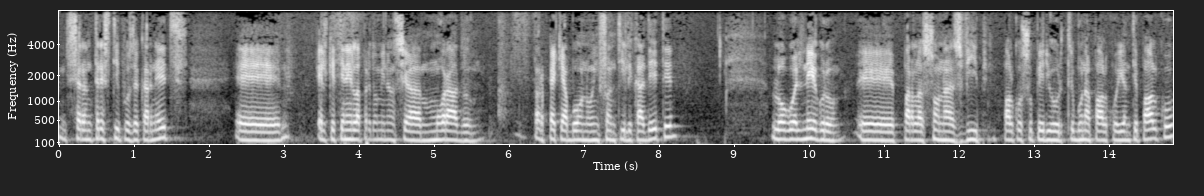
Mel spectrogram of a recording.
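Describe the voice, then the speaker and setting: With a Portuguese accent, a man speaks at a fairly slow pace, his fairly high pitch held in monotone, flat intonation and broken by long, frequent pauses. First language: Portuguese (speaking Spanish). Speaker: football club executive. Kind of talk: press conference. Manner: halting.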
